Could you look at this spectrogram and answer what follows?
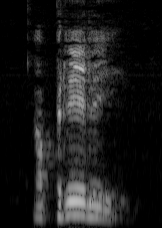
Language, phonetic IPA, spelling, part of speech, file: Russian, [ɐˈprʲelʲɪj], апрелей, noun, LL-Q7737 (rus)-апрелей.wav
- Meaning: genitive plural of апре́ль (aprélʹ)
